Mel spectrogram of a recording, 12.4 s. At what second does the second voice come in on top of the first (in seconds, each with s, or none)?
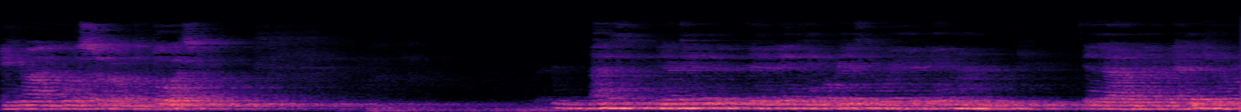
none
